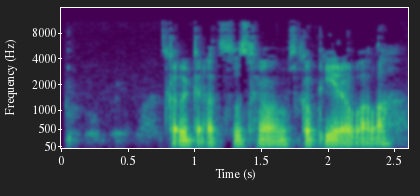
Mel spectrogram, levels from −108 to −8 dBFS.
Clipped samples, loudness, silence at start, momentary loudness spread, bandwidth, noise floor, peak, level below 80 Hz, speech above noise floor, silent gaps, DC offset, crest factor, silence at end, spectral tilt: under 0.1%; -26 LUFS; 0.8 s; 5 LU; 11 kHz; -61 dBFS; -6 dBFS; -62 dBFS; 36 dB; none; under 0.1%; 20 dB; 0.1 s; -6 dB/octave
